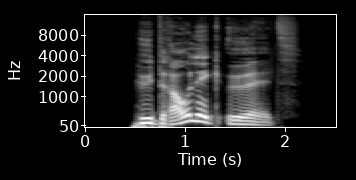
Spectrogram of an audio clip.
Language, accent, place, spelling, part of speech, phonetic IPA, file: German, Germany, Berlin, Hydrauliköls, noun, [hyˈdʁaʊ̯lɪkˌʔøːls], De-Hydrauliköls.ogg
- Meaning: genitive singular of Hydrauliköl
